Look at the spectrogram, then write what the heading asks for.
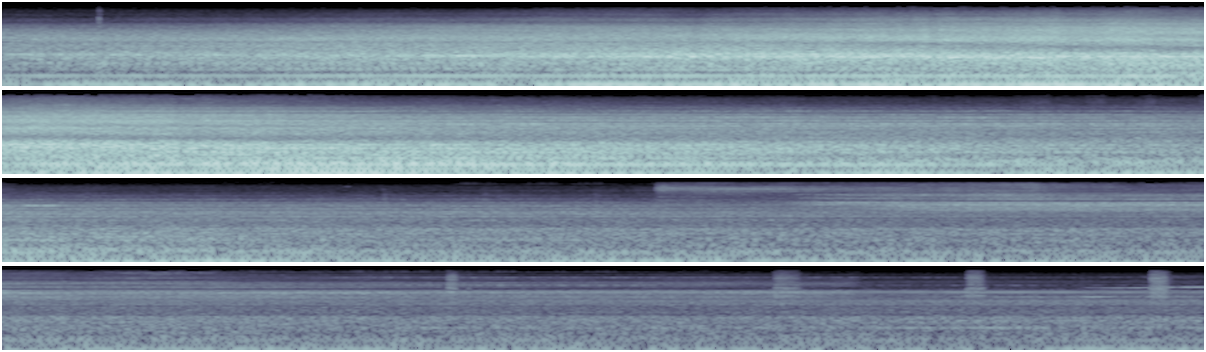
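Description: Electric-locomotive-hauled passenger train passing: a swelling rumble with a whine that drops in pitch as the locomotive goes by, then the coaches rolling past more quietly. A thin high squeal and a few sharp clicks come near the end.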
